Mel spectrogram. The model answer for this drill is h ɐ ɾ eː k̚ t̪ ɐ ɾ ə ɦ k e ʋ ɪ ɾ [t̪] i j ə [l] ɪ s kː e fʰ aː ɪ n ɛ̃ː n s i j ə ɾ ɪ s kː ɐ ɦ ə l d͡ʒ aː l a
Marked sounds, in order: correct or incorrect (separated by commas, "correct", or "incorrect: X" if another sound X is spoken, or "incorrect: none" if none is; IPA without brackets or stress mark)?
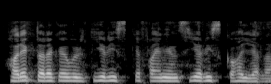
correct, incorrect: ɾ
